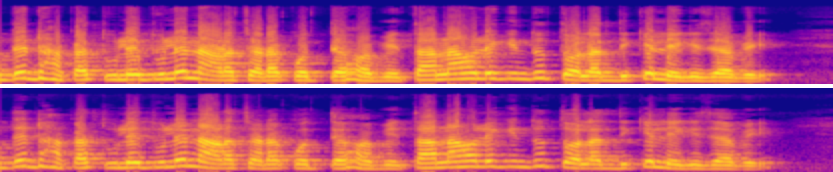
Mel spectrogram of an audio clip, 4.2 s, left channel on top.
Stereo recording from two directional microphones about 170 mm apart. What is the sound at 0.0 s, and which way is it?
Speech, 20° left (ahead or behind).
